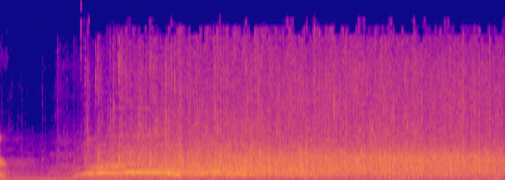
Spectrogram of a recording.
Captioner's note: audience cheering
